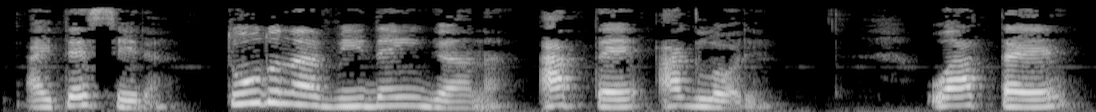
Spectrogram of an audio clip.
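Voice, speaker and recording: A woman teaching a Portuguese grammar lesson, explaining step by step and checking in with her students. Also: fairly high pitch.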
